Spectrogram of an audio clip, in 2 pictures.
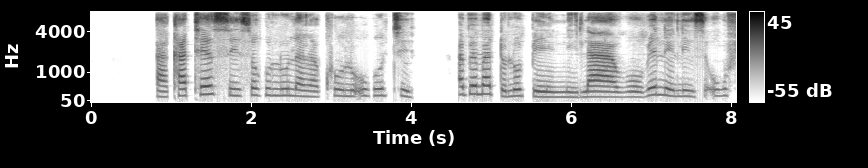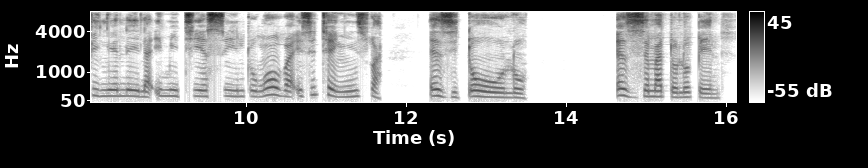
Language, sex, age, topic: North Ndebele, female, 18-24, health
